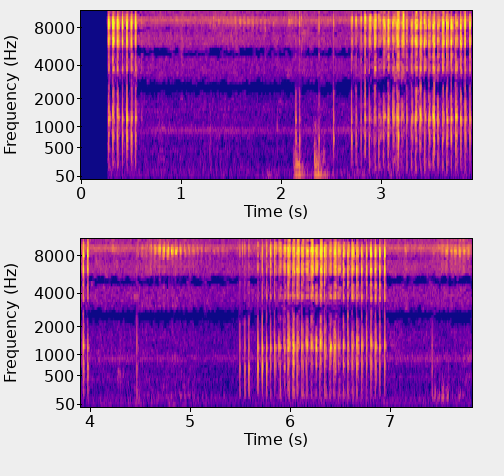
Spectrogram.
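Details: Dog dozing, half awake and half asleep, snoring: irregular rattling, fluttering snores in bursts with quieter gaps between.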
